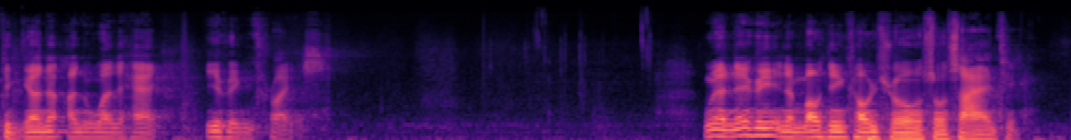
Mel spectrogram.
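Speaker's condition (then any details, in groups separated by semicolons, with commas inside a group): Cleft palate; present from birth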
